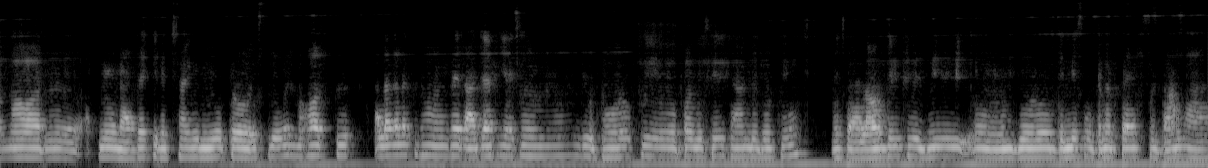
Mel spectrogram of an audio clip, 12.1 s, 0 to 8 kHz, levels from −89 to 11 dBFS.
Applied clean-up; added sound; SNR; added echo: neural mask model DeepFilterNet 3.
